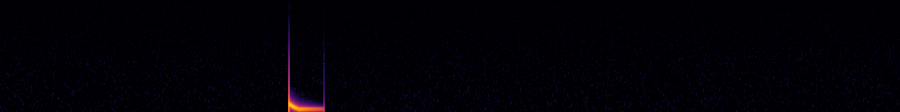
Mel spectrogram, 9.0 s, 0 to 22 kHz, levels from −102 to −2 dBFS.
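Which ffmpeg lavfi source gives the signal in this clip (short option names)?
-f lavfi -i "aevalsrc='0.282*pow(10,-3*t/0.65)*sin(2*PI*(310*0.099/log(120/310)*(exp(log(120/310)*min(t,0.099)/0.099)-1)+120*max(t-0.099,0)))':d=0.35:s=44100"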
